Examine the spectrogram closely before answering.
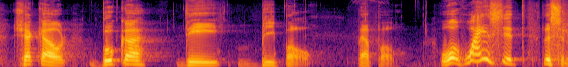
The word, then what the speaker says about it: Beppo: Beppo. Well, why is it, listen to me, there's two P's in it. So, the accent on the E.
